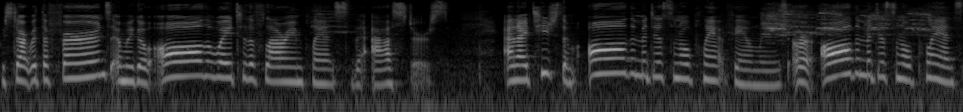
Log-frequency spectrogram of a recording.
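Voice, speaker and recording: A woman's animated, high-pitched voice with a bright, sharp tone, ordinary pitch variation and a moderate pace. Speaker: botanist and herbalism teacher. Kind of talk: tutorial.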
